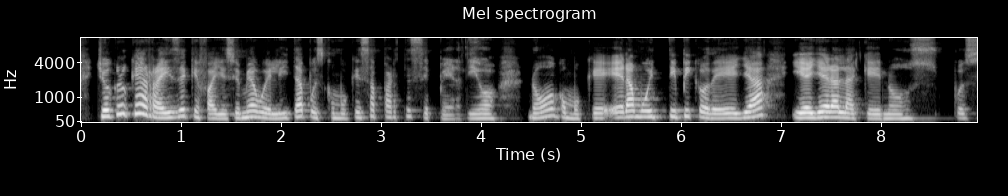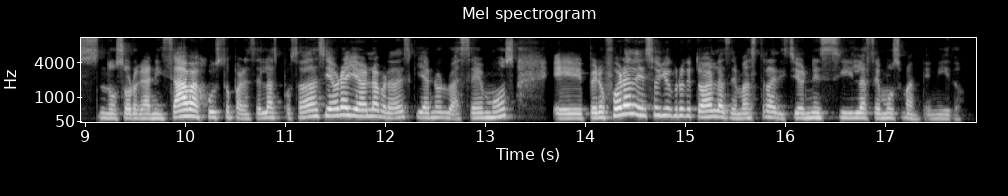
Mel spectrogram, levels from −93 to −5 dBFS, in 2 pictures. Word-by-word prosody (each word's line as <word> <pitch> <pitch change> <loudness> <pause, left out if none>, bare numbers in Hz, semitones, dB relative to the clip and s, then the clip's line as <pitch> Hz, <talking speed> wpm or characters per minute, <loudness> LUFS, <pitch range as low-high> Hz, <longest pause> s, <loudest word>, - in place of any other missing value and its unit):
yo 245 0 +5
creo 340 +3 +1
que 355 - +2
a 345 - +7
raíz 200 -5 +3
de 255 0 +2
que 220 -4 -5
falleció 170 +1 -2
mi 210 - +1
abuelita, 185 +1 0
pues, 200 -4 -6
como 175 -3 -8
que 200 - -5
esa 240 +5 -7
parte 215 +2 -7
se 230 -7 -11
perdió, 165 +3 -7 0.3
¿no? 215 +8 -1
Como 170 -6 -6
que 185 +2 0
era 225 +2 +6
muy 230 -1 0
típico 230 -2 -2
de 175 +1 +1
ella, 215 +10 +3 0.2
y 195 0 +5
ella 200 +2 +7
era 210 0 +7
la 185 -3 +1
que 165 -3 -4
nos, 165 0 -7 0.2
pues, 175 0 -11
nos 175 -1 -6
organizaba 175 +8 +4
justo 205 -1 -5
para 175 -4 -6
hacer 170 +2 -9
las 195 0 -2
posadas, 205 +7 -3
y 265 - +5
ahora 285 +2 +5
ya 260 -4 +3
la 250 0 +1
verdad 200 -3 -3
es 215 0 -10
que 205 - -11
ya 195 - -2
no 205 +1 -4
lo 185 -4 -5
hacemos, 195 +8 -4 0.4
eh, 175 0 -2
pero 195 +1 +1
fuera 300 +10 +6
de 300 -4 +2
eso 290 +2 -4
yo 280 -1 -2
creo 270 0 -2
que 265 - -4
todas 225 -1 +2
las 220 -3 -1
demás 180 +1 -6
tradiciones 190 -1 -3
sí 190 0 -6
las 190 0 -3
hemos 180 0 -5
mantenido. 155 -3 -12
195 Hz, 220 wpm, -23 LUFS, 175-230 Hz, 0.4 s, a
